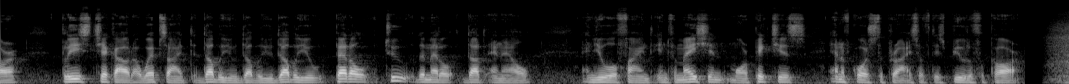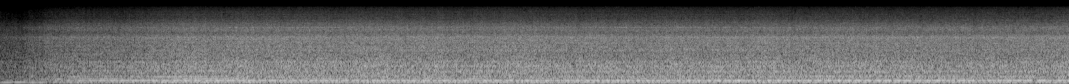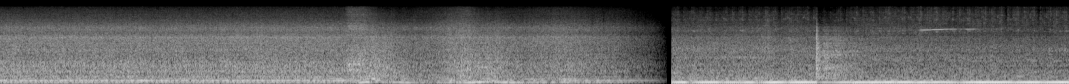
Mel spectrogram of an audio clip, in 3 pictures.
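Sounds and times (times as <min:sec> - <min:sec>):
car engine idling: 0:10.6 - 0:32.0.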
